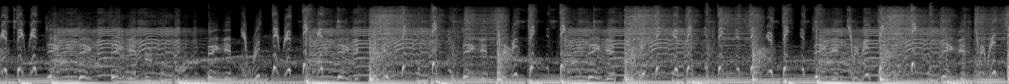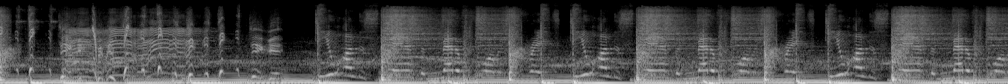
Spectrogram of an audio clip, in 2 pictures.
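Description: A hip-hop track plays loud and steady, with a heavy repeating bass beat, punchy drums and turntable scratching, plus rapped vocals running over the music throughout.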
